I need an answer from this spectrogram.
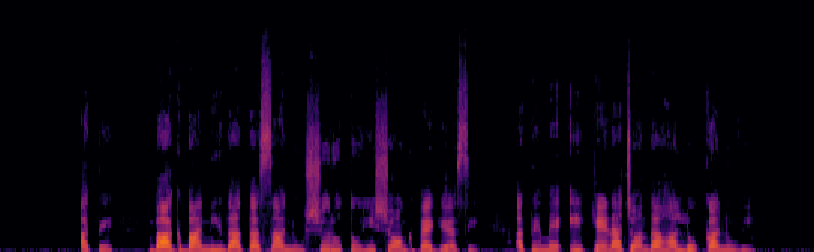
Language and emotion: Punjabi, neutral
